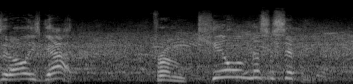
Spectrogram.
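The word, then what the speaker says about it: Kiln: all he's got from Kill Mississippi he said there's an in on the end of the kill but you don't pronounce it you just say kill I guess I always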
